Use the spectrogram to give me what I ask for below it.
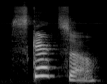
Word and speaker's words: scherzo: Let's take a look at a musical term that English borrowed from Italian that also begins with the ska sound. Scherzo, scherzo.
